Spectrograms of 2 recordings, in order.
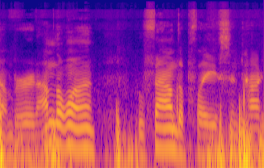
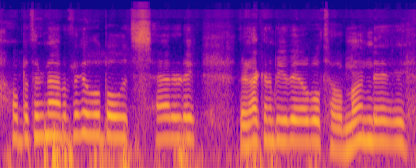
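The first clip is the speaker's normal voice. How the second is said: lightly voiced date, pitched higher; imitating date; 8 semitones higher, faster than usual. Date explains the super is away, imitated higher. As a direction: quote her objection in a higher, quicker voice. Quoting his worried date.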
